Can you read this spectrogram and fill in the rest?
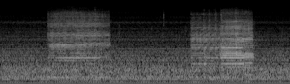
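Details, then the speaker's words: Used TEAC FD-505 3.5/5.25 combo floppy drive tested on power-up and reset, booting to DOS: two short half-second buzzing bursts as heads step across; crisp, even seek showing drive, I/O board, steppers and heads functional. "Again, this is just preliminary because we want to make sure that the drives powered up and seeked, meaning the computer can see them. Go ahead and do a reset. They should seek again."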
